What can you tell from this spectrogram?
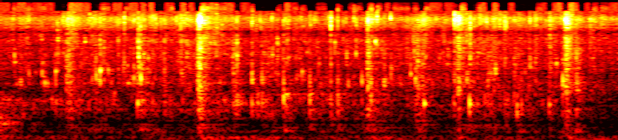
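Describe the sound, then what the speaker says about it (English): Hot water poured into a pot holding pineapple peel makes a faint, close trickling and splashing, continuous with small irregular bursts. "Then I'm going to pour some more hot water."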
